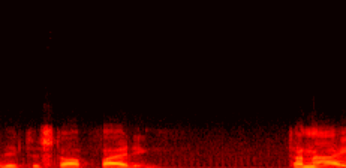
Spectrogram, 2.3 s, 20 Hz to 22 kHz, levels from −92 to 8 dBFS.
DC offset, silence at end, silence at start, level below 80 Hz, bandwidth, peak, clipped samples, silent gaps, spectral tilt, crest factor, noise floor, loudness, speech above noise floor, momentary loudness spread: under 0.1%; 0 s; 0 s; -72 dBFS; 8.8 kHz; -22 dBFS; under 0.1%; none; -6 dB/octave; 18 dB; -66 dBFS; -38 LUFS; 28 dB; 8 LU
